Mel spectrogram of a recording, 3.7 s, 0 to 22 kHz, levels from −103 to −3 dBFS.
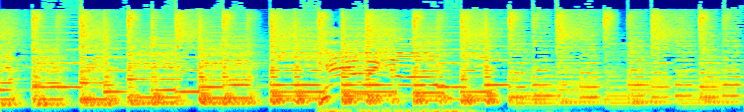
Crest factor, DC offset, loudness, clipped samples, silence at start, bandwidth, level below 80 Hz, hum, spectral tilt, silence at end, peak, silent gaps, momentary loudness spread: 18 dB; under 0.1%; -19 LUFS; under 0.1%; 0 s; over 20 kHz; -52 dBFS; none; -1 dB/octave; 0 s; -2 dBFS; none; 6 LU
